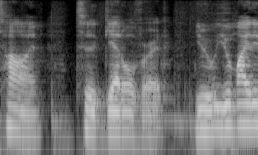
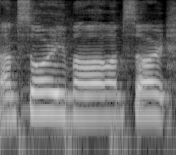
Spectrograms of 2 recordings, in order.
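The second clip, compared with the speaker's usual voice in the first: put-on high, drawn-out, tearful crying child's voice; 8 semitones higher than usual. Acting out a scolded child apologizing to mom: imitating a crying child. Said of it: "you start crying and you're just like".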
